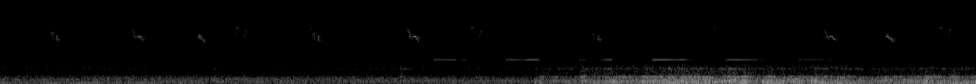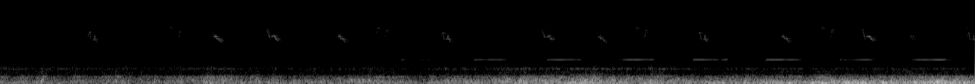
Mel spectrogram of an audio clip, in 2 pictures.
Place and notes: Luttons, UK - distant combine harvesters ... distant thunderstorm ...
distant combine harvesters ... distant thunderstorm ... lavalier mics in a half filled mop bucket ... bird calls from ... house sparrow ... collared dove ... flock of starlings arrive in an adjacent hedge at the end ...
